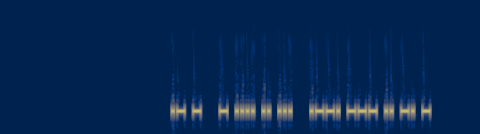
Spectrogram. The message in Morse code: AT THIS POINT

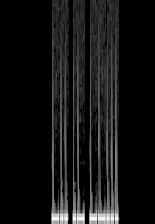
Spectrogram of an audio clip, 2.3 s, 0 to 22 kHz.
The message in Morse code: DA7

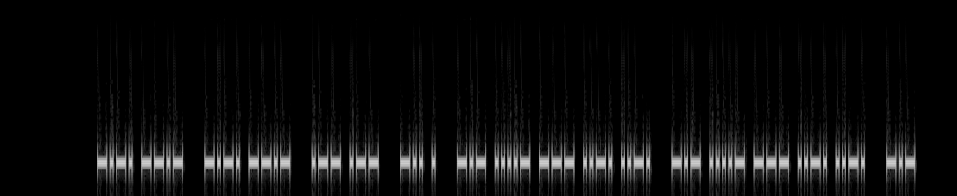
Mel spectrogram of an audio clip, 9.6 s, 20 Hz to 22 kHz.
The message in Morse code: CQ CQ WW DE K4OFF K4OFF K

